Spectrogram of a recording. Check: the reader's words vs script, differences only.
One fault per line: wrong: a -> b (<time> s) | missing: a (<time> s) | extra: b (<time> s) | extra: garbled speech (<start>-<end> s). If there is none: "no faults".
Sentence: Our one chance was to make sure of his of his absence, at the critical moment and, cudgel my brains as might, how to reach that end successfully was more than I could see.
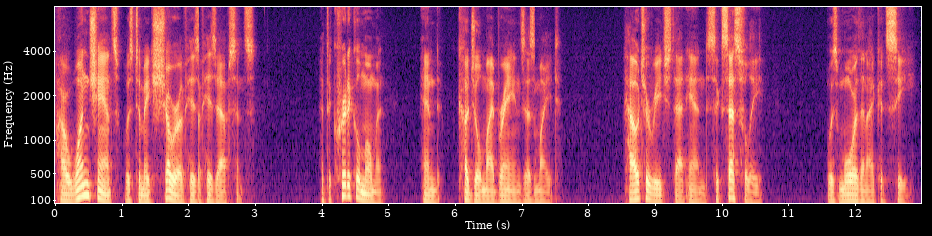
no faults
